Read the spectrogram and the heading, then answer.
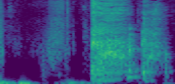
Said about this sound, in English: He did walk into the studio coughing a bunch today, too.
